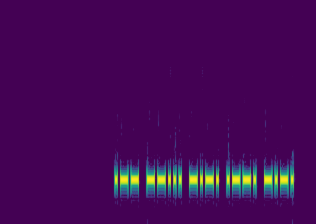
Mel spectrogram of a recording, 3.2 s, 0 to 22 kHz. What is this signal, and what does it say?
Morse code, heard as a keyed tone, about 46 wpm, 700 Hz. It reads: W7CPC
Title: USA Call Signs - 5 Characters - Repeated 2x - 45wpm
